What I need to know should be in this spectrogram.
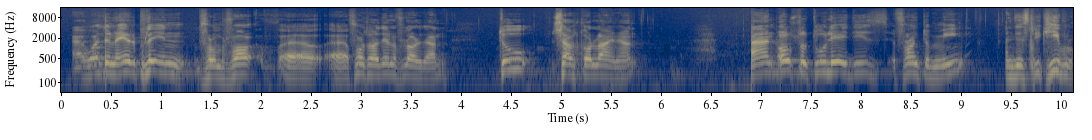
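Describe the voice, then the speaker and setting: This man has a high-pitched voice and a Palestinian accent. He talks at a moderate pace with long, frequent pauses. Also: ordinary pitch variation. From Gaza, Palestine. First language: Arabic. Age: 60s. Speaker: imam. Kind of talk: interview. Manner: halting.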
